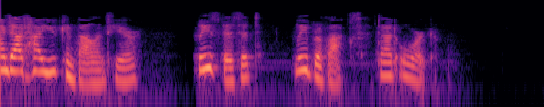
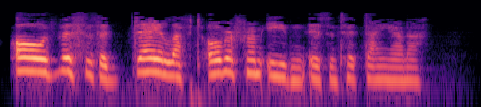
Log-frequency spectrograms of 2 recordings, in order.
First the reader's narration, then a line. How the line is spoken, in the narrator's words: Anne sighed for sheer happiness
